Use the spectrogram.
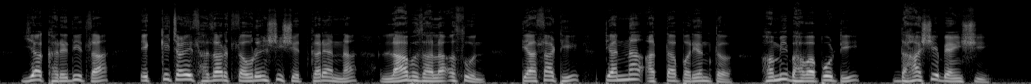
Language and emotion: Marathi, neutral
